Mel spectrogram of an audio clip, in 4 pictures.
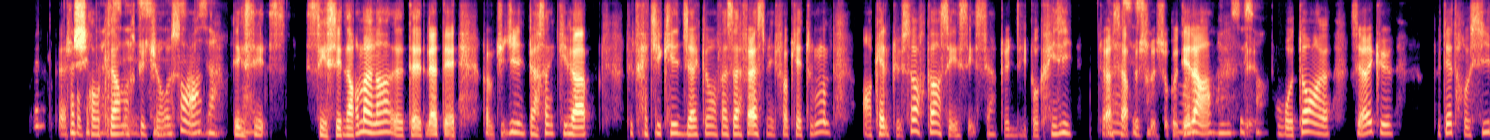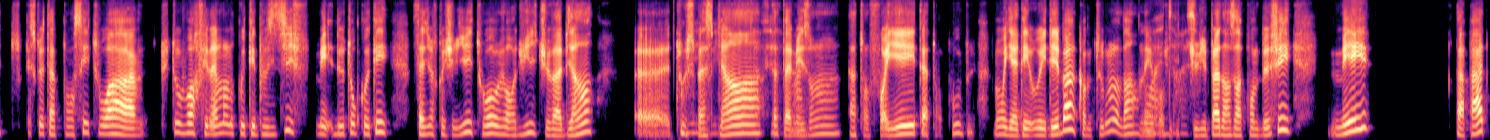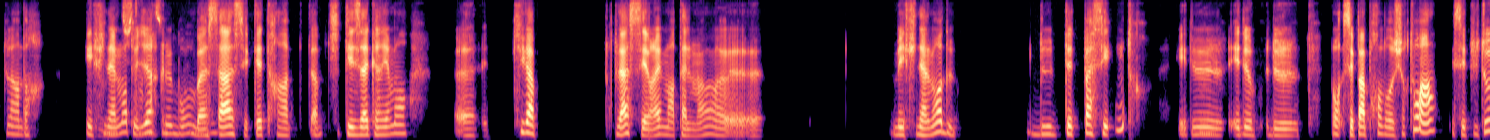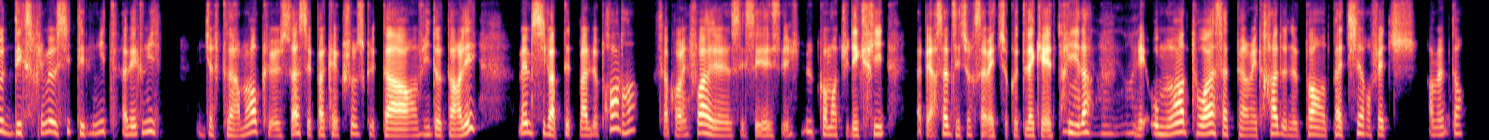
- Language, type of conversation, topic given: French, advice, Comment réagir quand un membre de ma famille remet en question mes choix de vie importants ?
- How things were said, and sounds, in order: other background noise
